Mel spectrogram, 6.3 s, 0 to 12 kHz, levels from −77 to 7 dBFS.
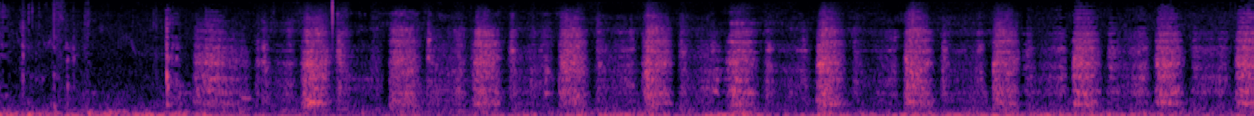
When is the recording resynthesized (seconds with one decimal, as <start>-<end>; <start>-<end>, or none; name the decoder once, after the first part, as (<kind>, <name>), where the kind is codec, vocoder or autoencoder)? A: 1.3-5.1 (codec, SNAC)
